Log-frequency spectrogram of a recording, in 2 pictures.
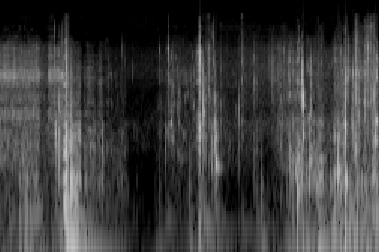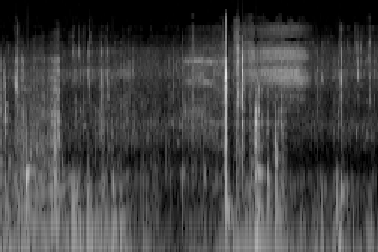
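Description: Water splashing and sloshing against a camera held at the surface as it dips under, in irregular noisy bursts with a loud splash about half a second in and a brief dropout just after a second.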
